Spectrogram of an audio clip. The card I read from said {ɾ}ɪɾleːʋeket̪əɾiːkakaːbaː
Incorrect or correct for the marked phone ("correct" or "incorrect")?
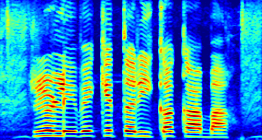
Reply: correct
